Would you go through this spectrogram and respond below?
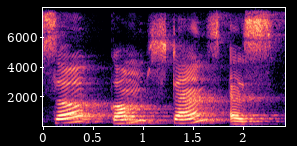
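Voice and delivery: slow chunked model; chunked pronunciation. Shown as a demonstration. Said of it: "చంకు మెదడులో ఎలా పలకాలి".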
